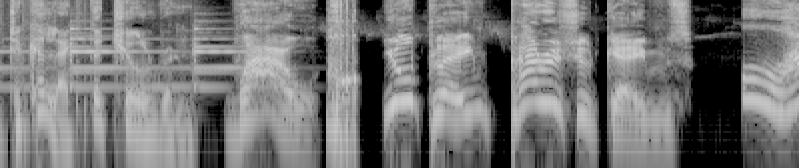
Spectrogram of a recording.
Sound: snorting

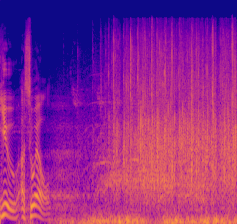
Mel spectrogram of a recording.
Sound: applause

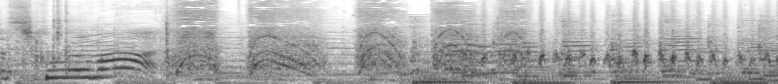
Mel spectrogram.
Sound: drilling sound; intense music

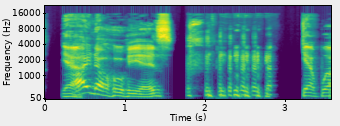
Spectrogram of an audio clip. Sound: laughter

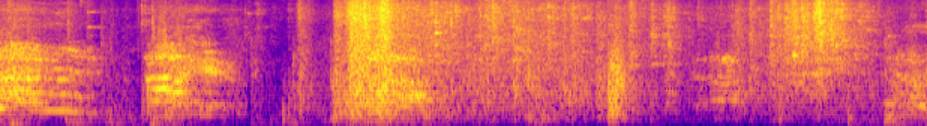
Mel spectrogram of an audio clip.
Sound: TV breaks

